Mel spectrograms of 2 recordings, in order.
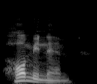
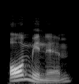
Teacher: a pronúncia, por exemplo, da palavra hominem como ominem sem o h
